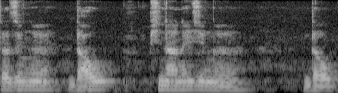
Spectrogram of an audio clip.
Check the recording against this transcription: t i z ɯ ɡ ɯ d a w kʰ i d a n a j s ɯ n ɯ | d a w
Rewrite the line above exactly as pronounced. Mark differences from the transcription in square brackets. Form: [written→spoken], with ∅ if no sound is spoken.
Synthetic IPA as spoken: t [i→a] z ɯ [ɡ→ŋ] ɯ d a w [kʰ→pʰ] i [d→n] a n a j [s→z] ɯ [n→ŋ] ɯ | d a w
